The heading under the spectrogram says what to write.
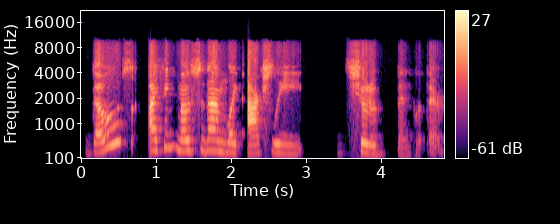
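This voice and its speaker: Projecting her voice, a woman speaks at a high pitch in a bright, sharp tone with lively intonation. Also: big swings in loudness. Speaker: podcast co-host. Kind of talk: casual chat. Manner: fast.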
